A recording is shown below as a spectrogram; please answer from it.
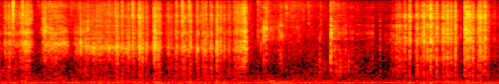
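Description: A metal blade scrapes across the surface of a dry yellow bar of soap resting on a palm. The result is a run of short, bright, dry scraping and shaving strokes with a steady low hum beneath them.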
